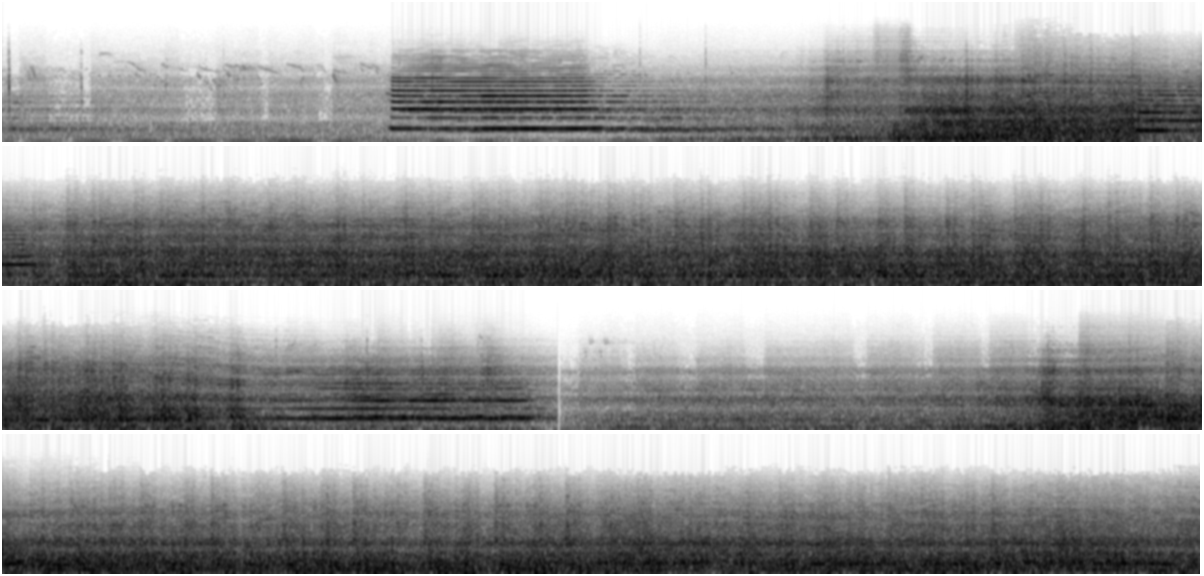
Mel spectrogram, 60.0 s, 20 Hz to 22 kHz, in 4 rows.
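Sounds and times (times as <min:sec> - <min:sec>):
train horn blasts: 0:00.0 - 0:01.1, 0:04.8 - 0:09.8, 0:14.1 - 0:15.5, 0:33.1 - 0:37.0
train wheels rumbling on bridge: 0:00.0 - 0:59.9.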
